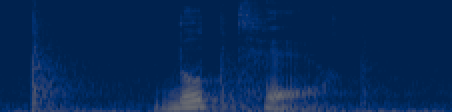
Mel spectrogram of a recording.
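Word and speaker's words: naught: 잘 안 하기 때문에 공식 발음은 노트예요 공식 발음을 노트인데 노트라고 뭐 잘 얘기를 안 해 그냥 제로 이렇게 표현하는데 원래 표현은 제로가 아니고요 정확한 이름은 노트입니다 그렇죠 그래서 표준이라는 의미를 저렇게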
